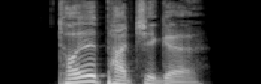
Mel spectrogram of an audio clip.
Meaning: inflection of tollpatschig: 1. strong/mixed nominative/accusative feminine singular 2. strong nominative/accusative plural 3. weak nominative all-gender singular
- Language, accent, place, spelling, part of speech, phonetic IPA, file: German, Germany, Berlin, tollpatschige, adjective, [ˈtɔlpat͡ʃɪɡə], De-tollpatschige.ogg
